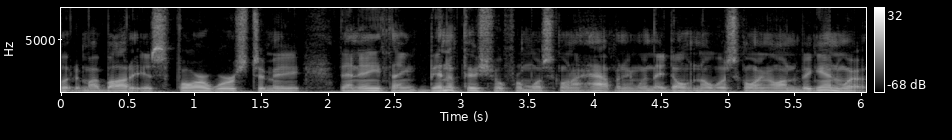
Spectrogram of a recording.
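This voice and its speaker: At a very fast pace, a man talks in a very deep, low pitch with fairly even intonation. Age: 60s. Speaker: astrology and healing guest. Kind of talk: podcast interview.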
